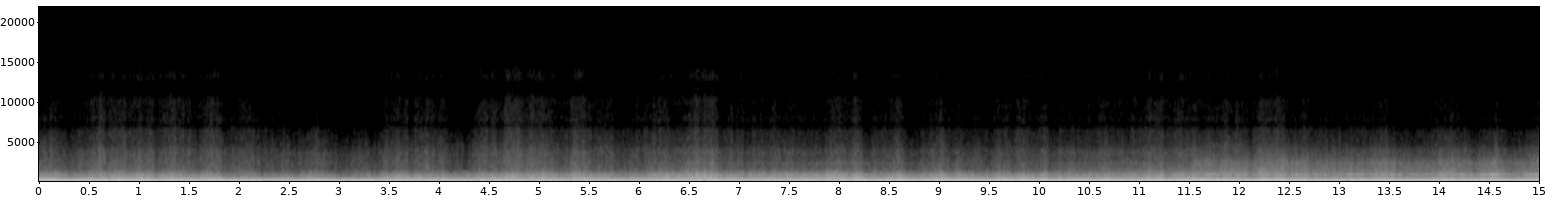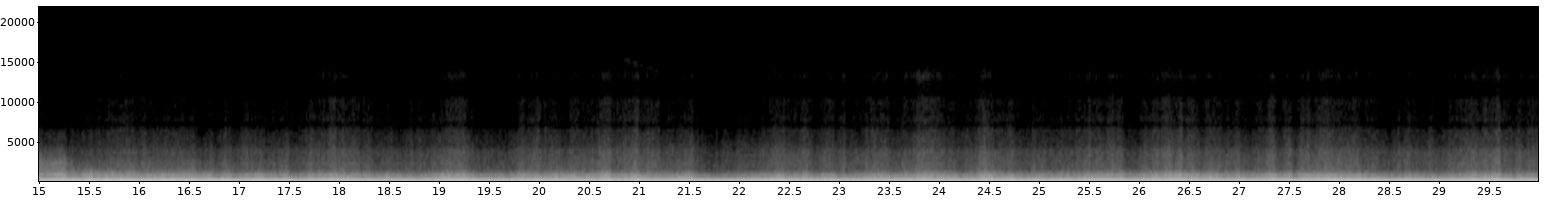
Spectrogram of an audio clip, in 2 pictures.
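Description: Nissan GT-R R35's twin-turbo V6 cruising at highway speed, heard from inside the cabin over steady tyre and road noise. The engine drone holds an even pitch, then rises slightly near the end as the car gently picks up speed.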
